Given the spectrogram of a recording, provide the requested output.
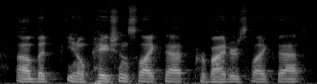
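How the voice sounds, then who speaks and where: At a moderate pace, a man with an American accent talks at a medium pitch. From Nebraska. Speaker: physician and medical professor. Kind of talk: interview. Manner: polished broadcaster delivery.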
